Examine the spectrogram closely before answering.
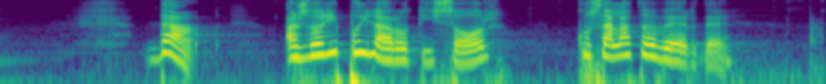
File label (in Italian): ristorante, rumeno; frasi utili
